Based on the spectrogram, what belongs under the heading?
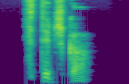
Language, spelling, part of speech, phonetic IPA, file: Polish, wtyczka, noun, [ˈftɨt͡ʃka], Pl-wtyczka.ogg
